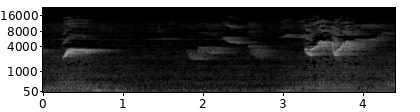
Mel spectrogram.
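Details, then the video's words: Orange-headed thrush singing a loud lure song meant to provoke captive birds into singing: a bright whistled note falling slightly, a pause, a softer short phrase, then a rapid jumbled burst of high twittering notes. "Pancingan Burung Anis Merah Cepat Teler Suara Kenceng"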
